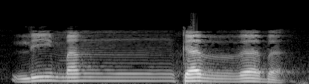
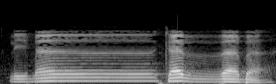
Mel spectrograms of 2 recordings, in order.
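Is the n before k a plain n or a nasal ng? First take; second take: nasal ng; plain n. First: The n before k is a full nasal ng. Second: The n before k lacks the full nasal ng. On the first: The speaker calls it right. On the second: The speaker calls it wrong.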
